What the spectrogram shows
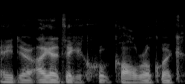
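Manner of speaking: very low, earnest, serious straight tone. Speaker on a show tells Daryl he must take a call, in a serious voice. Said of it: "Y'all heard his serious voice?".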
